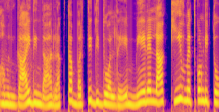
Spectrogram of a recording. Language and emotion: Kannada, disgusted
